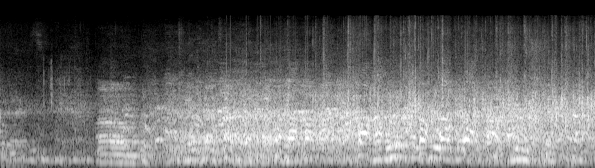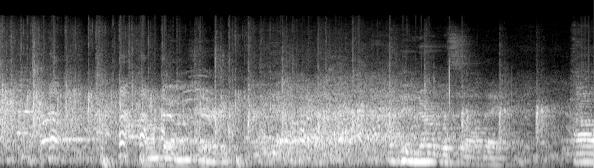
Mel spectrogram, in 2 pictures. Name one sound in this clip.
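An audience laughs loudly together.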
